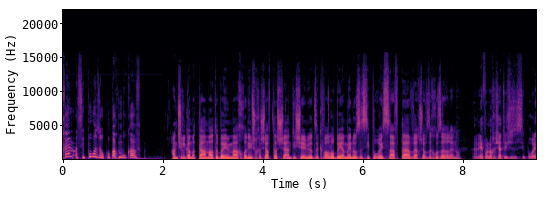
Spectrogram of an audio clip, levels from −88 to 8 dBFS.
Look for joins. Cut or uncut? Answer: uncut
